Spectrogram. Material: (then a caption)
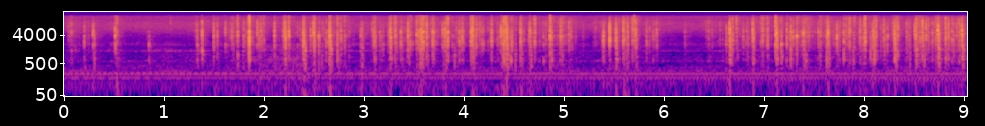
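Plastic. Fingertips and nails rapidly tap and scratch a hand-sized blister pack of markers, a clear plastic shell on a blue cardboard backing, held close to the mic. The result is a dense run of crisp, bright plastic clicks and scratchy ticks over a faint steady low hum, with brief quieter gaps near the start and around the six-second mark.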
